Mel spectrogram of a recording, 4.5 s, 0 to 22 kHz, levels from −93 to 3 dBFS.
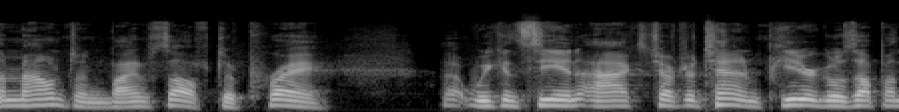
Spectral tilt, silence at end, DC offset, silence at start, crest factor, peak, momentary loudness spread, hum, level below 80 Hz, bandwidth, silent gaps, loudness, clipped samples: -5.5 dB/octave; 0 s; under 0.1%; 0 s; 18 dB; -10 dBFS; 7 LU; none; -76 dBFS; 11.5 kHz; none; -28 LUFS; under 0.1%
